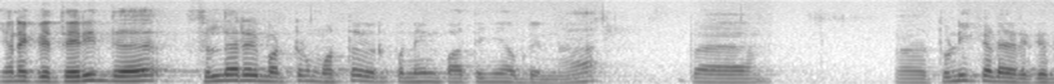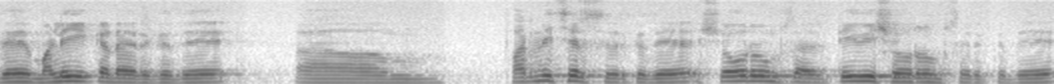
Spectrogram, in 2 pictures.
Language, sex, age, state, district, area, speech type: Tamil, male, 30-45, Tamil Nadu, Viluppuram, urban, spontaneous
